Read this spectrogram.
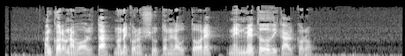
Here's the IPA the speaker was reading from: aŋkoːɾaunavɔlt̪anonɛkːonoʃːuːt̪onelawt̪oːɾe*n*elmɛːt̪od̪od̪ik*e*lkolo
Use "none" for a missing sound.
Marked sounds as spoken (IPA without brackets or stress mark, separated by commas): n, a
